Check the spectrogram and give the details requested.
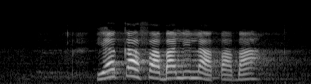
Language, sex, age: Tswana, female, 18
